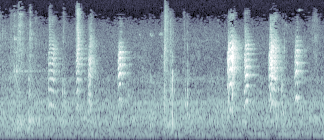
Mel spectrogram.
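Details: Zebra finch beeping in a steady series of short, nasal, harmonic notes, getting louder and more frequent toward the end, against steady low hiss.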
